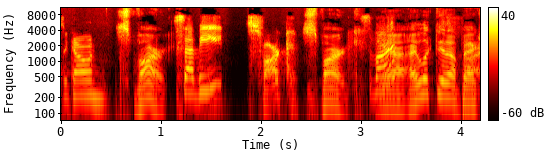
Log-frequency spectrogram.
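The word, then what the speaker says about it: Jeannot Szwarc: I'm like, how do you pronounce? Oh, we know Jeannot Spark for.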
